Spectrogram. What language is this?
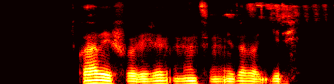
Kinyarwanda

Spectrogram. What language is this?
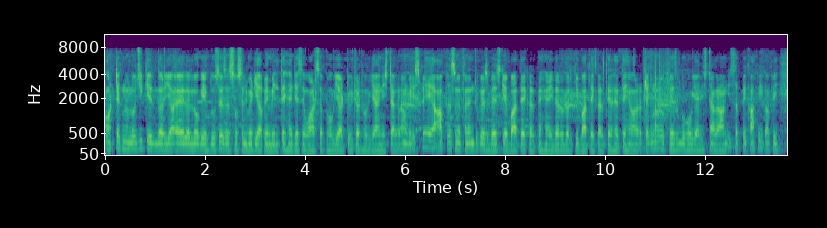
Urdu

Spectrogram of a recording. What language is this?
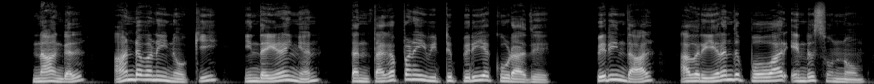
Tamil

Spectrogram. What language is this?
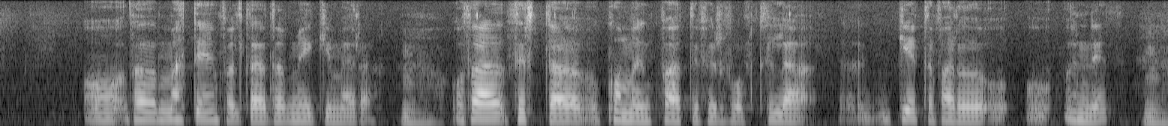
Icelandic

